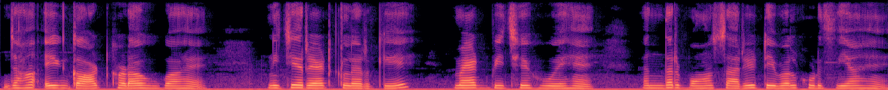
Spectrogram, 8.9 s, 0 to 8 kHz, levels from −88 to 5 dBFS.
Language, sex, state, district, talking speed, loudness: Hindi, male, Chhattisgarh, Raipur, 135 wpm, -17 LUFS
